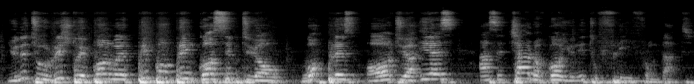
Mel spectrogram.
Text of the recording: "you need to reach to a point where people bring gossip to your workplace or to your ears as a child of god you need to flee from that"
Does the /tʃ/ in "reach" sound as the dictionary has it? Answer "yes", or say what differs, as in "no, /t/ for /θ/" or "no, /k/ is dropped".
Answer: yes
